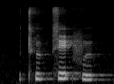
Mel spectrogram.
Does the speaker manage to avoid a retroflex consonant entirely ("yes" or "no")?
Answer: yes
